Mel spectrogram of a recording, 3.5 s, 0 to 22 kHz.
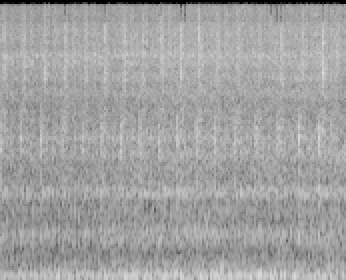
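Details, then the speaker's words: Ford engine: loud sharp clacking about 2.5 per second over an uneven, stumbling idle with popping back through the intake, eventually dying; dead cylinder, first thought to be a broken valve spring. "But she does run terrible, and you can hear it clacking away too."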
